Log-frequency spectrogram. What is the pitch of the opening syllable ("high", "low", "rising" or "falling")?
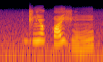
high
